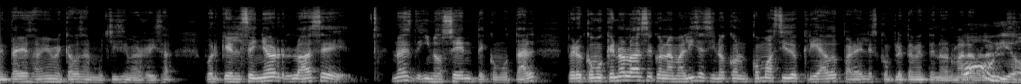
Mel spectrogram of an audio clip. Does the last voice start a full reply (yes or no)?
yes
